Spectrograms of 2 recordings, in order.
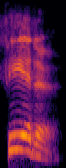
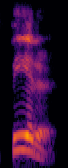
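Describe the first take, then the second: First: "Theater" starting with F, like "fee-uh-der"; wrong F sound. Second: "Theater" starting with a clear TH; tongue between teeth to start "Theater"; TH sound. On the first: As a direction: swap the TH in "Theater" for F. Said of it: "no F". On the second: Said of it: "It's a T H". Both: Shown as a demonstration.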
